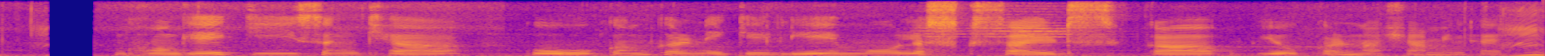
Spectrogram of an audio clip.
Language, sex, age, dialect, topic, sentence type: Hindi, female, 41-45, Hindustani Malvi Khadi Boli, agriculture, statement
